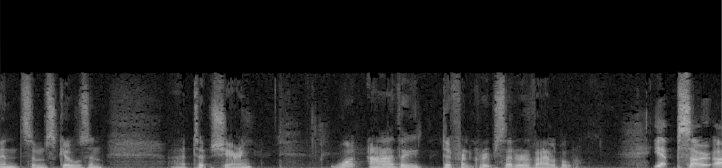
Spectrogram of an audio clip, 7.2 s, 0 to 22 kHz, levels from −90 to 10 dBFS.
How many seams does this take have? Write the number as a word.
zero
